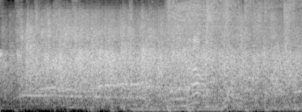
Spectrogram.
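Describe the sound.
A burst of applause from a small group, steady clapping that fills the whole stretch at a fairly loud, even level, with faint voices mixed in underneath.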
